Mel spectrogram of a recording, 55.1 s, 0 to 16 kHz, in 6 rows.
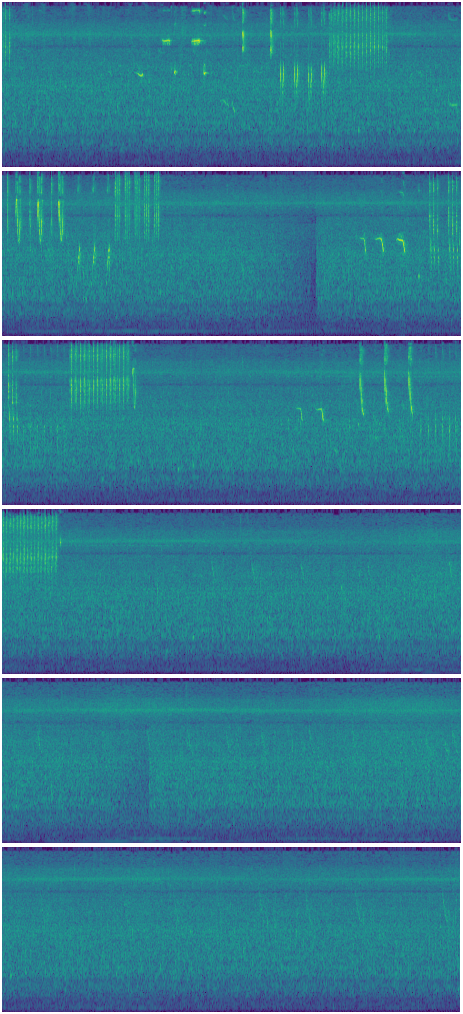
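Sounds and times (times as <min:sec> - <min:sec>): high chirping calls: 0:00.0 - 0:00.3, 0:02.6 - 0:07.7, 0:08.9 - 0:12.4, 0:16.4 - 0:21.1, 0:24.3 - 0:28.8
river water flowing: 0:00.0 - 0:55.0.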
